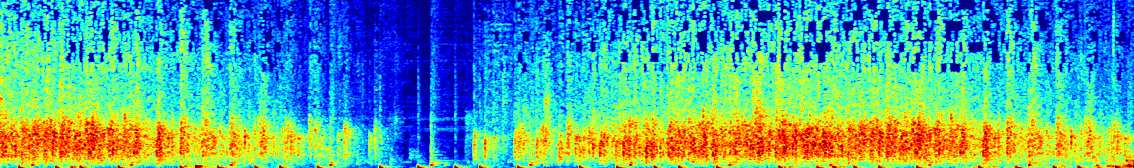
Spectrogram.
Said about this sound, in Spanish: ¿Por qué no se oyen los aplausos?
